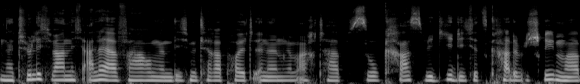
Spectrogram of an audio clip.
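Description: A woman speaks fairly quickly at a medium pitch in an ordinary speaking voice. The recording is very clean with a silent background and a dry, close sound with no echo. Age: 30s. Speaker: podcast host. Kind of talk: personal testimony. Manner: scripted, read-aloud delivery.

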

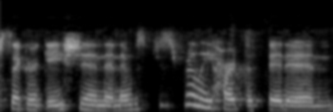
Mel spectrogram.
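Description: This woman has a normal speaking voice with an American accent. Her pitch is fairly low and her pace moderate. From Pittsburgh, Pennsylvania. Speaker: PhD student and NASA engineer. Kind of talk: casual chat.

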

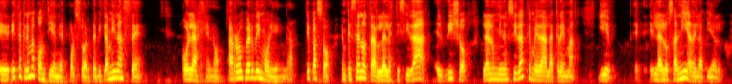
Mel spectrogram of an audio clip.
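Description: This woman has an ordinary speaking voice with a fairly low pitch. She talks at a fairly slow pace with lively intonation. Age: 40s. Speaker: physical education teacher. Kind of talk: testimony.

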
